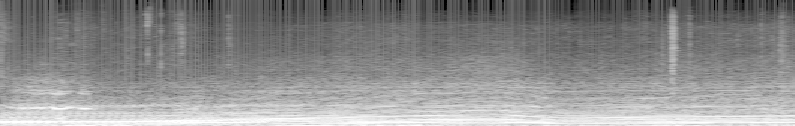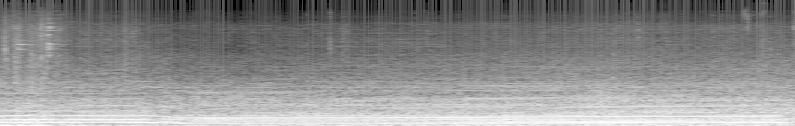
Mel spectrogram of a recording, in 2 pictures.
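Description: A pickup truck fitted with an aftermarket intake accelerates hard on an open road. The loud engine drone climbs in pitch through two gear shifts, then settles into a steady high-rev whir, heard from inside with no talking.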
